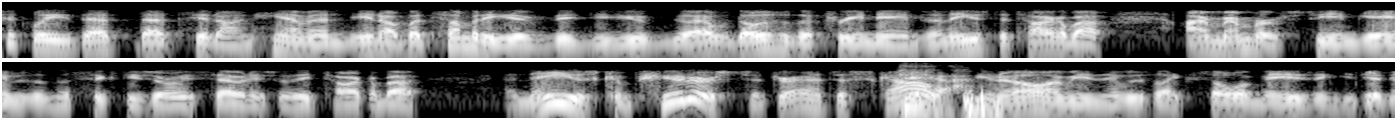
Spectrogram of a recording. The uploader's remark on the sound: take your live calls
